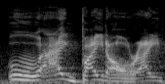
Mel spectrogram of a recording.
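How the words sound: It is said in a put-on accent.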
